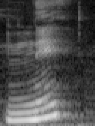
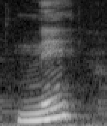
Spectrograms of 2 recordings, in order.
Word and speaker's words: nez: Y también cuando se encuentra antes de una consonante muda final. Por ejemplo, en las palabras nez, que es nariz, nez, o también pie, que es el pie.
